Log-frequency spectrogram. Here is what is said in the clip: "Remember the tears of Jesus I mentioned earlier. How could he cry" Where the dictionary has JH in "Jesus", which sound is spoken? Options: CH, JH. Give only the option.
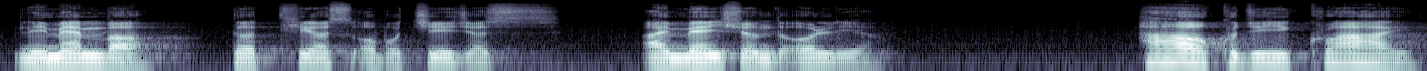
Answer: CH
